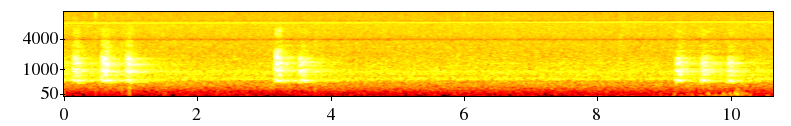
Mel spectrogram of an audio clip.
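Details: A moose-training dog, Ukonvuoren Diesel, gives barks in three separate groups of two to three quick calls, each cluster followed by several seconds of quiet outdoor background, during an early moose encounter.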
